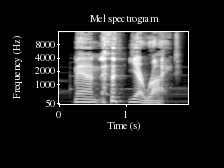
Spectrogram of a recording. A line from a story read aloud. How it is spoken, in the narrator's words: He kind of just chuckled back, then sang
